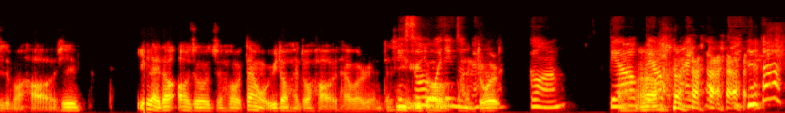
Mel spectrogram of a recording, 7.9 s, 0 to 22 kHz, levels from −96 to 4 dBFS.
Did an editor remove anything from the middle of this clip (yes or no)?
no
